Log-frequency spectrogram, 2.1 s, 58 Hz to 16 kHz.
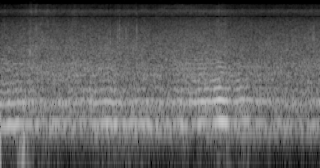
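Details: Honey bees humming inside a busy apiary hive during an inspection of nearly full honey frames; a steady droning buzz with bands near 250 and 500 levels, a faint hiss above, no voice over it.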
